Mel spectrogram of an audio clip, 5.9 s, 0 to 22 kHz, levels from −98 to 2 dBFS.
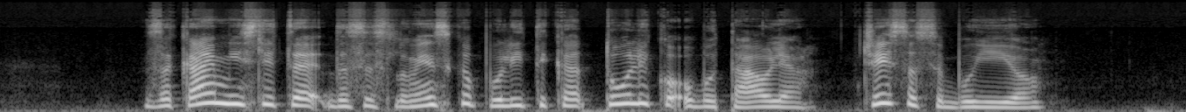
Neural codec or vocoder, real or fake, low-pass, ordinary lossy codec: none; real; 19.8 kHz; Opus, 32 kbps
